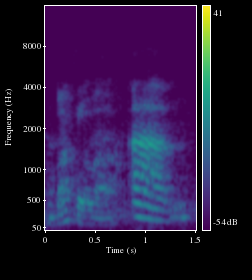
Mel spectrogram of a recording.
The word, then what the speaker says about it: baklava: Yeah, baklava.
